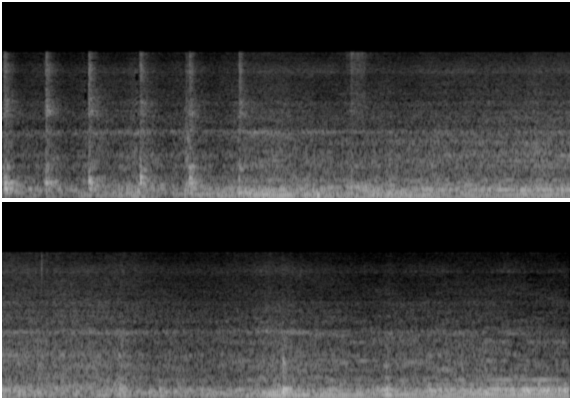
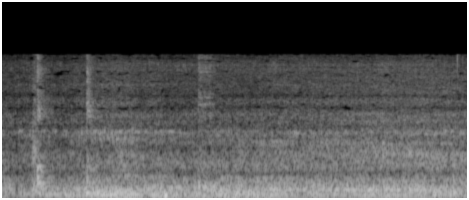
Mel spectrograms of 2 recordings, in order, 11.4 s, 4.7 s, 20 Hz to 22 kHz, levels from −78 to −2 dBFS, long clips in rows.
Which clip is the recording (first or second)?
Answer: second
